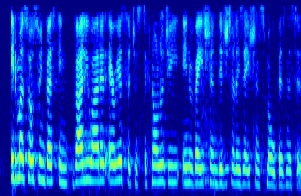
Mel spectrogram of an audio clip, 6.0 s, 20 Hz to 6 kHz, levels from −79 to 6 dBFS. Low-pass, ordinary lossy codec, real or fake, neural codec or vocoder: 5.4 kHz; none; real; none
